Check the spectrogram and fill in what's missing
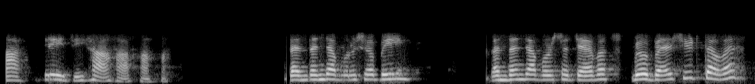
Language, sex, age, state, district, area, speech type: Sindhi, female, 60+, Maharashtra, Thane, urban, conversation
